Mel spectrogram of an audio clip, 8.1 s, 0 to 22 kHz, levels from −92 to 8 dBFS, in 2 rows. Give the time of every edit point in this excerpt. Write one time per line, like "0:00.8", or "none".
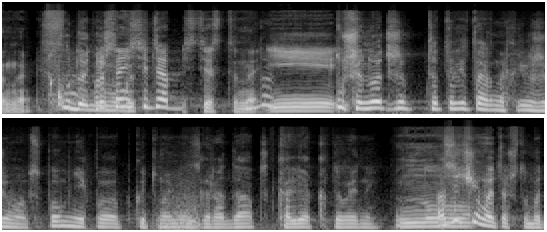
0:01.4
0:02.9
0:04.7
0:05.0
0:05.5
0:06.0
0:06.5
